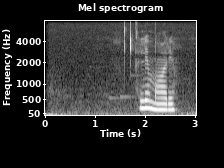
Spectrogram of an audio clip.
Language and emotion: Russian, sad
